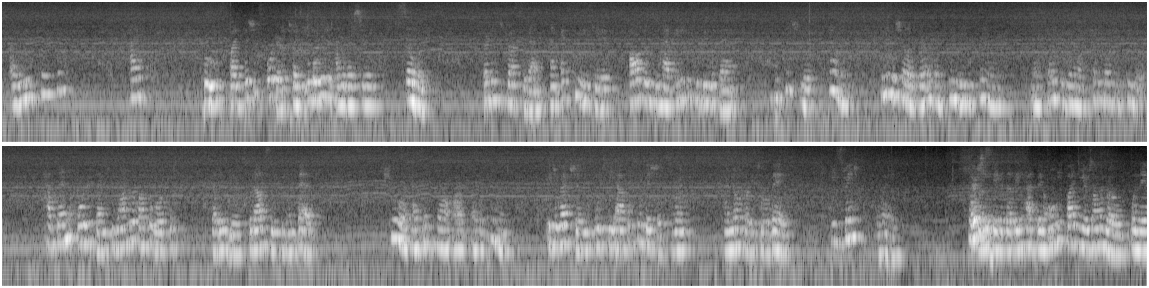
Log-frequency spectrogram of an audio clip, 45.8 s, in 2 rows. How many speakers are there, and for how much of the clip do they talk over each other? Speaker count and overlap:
3, about 4%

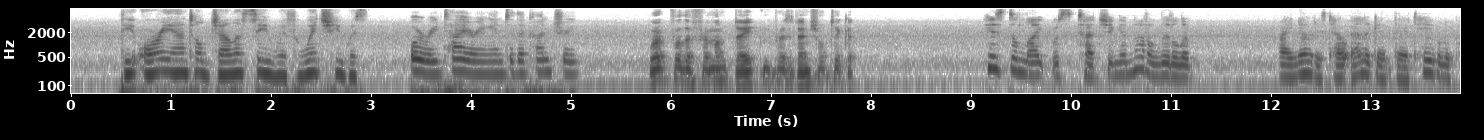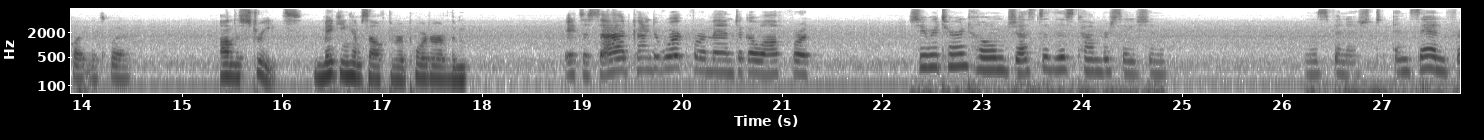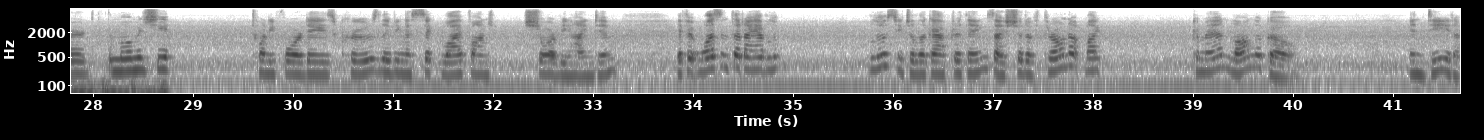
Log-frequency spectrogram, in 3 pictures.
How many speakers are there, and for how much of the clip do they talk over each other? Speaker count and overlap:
7, no overlap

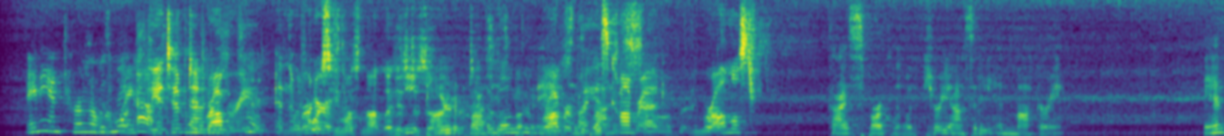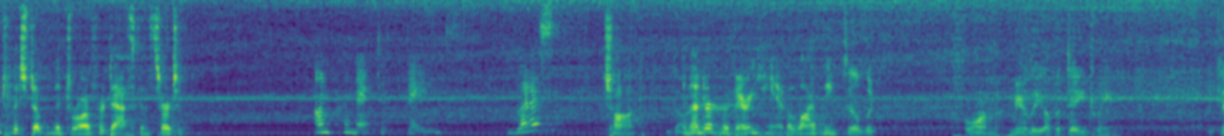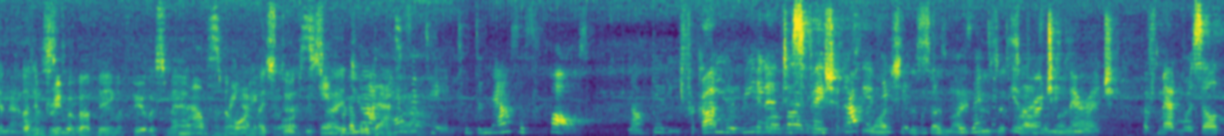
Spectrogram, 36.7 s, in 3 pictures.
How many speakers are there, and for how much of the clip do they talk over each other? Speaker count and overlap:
6, about 43%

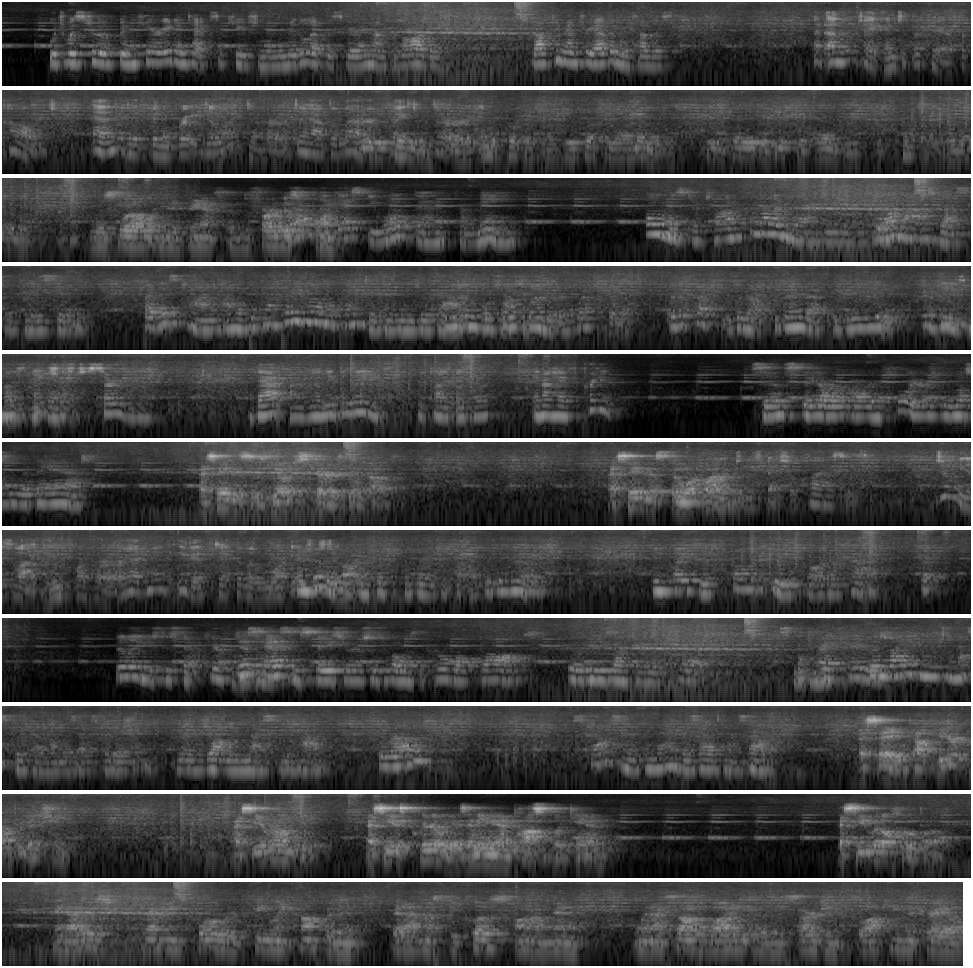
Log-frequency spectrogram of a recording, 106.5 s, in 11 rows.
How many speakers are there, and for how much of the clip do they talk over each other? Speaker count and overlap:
10, about 8%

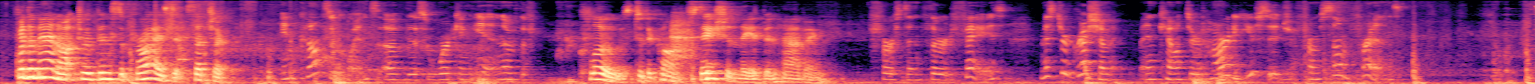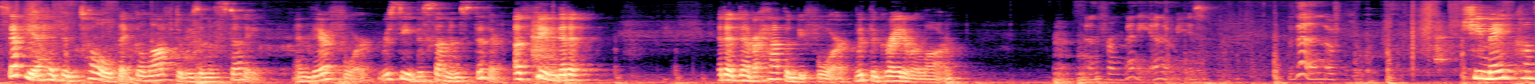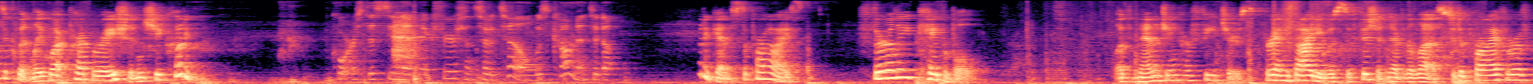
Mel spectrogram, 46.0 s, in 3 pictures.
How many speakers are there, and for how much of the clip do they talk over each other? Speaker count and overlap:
2, no overlap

